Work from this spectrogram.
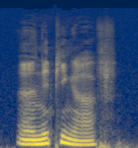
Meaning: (noun) 1. epigraph (inscription, literary quotation) 2. motto 3. epigraph; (adjective) epigraphic
- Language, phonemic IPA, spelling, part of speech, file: French, /e.pi.ɡʁaf/, épigraphe, noun / adjective, Fr-épigraphe.ogg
